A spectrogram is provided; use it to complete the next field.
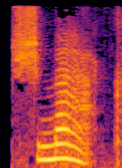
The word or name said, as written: schmack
